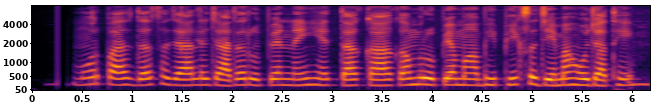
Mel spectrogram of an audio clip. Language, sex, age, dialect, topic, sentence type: Chhattisgarhi, female, 18-24, Central, banking, question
